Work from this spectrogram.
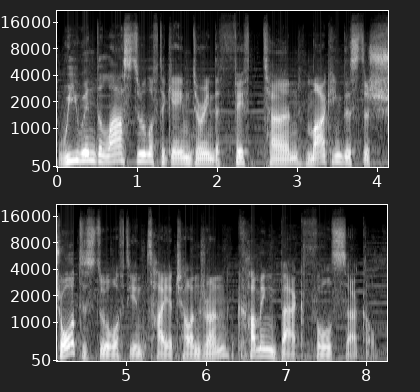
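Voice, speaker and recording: Male video host, medium pitch, scripted gaming narration over instrumental guitar backing. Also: expressive, moderate pace, hardly any pauses. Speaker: YouTube game challenge narrator and host. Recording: music behind the voice. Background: guitar instrumental music.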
